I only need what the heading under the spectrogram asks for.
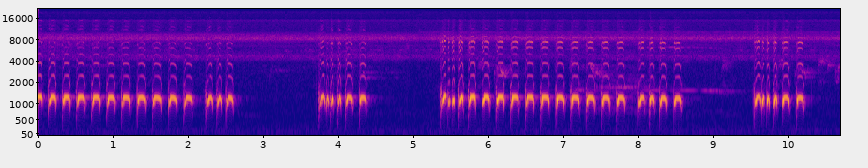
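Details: Zebra dove song, played to get other doves singing: runs of rapid, evenly spaced low cooing notes with harmonics, delivered in bursts of up to about a dozen, separated by short silences.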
